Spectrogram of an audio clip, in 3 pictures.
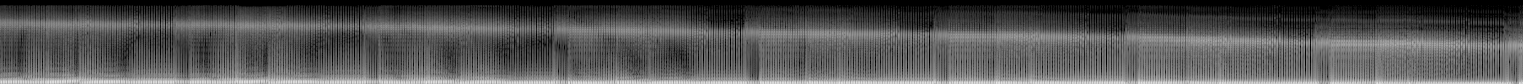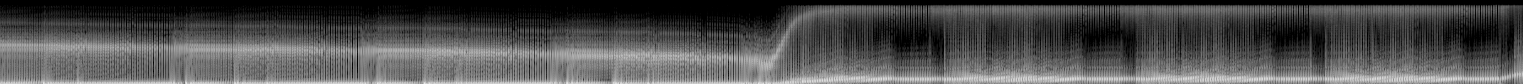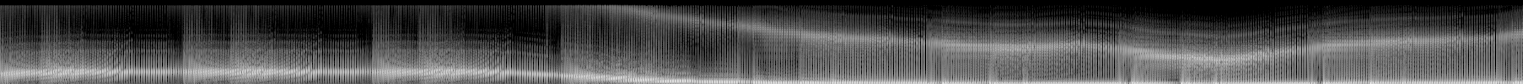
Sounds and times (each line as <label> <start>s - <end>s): long fizzy bass drone sample with filter opening 0.0s - 5.2s
long fizzy bass drone sample with filter opening 23.0s - 40.2s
